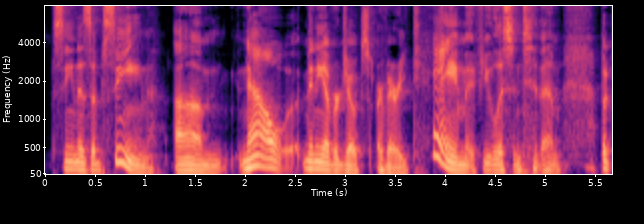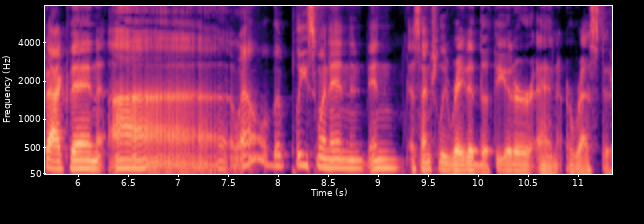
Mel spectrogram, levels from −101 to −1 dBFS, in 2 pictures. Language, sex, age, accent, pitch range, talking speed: English, male, 30-49, American, 95-140 Hz, 180 wpm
